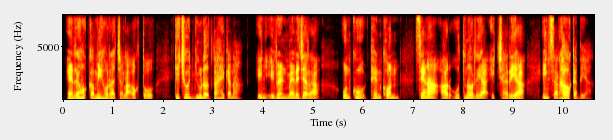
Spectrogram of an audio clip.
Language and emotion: Santali, happy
